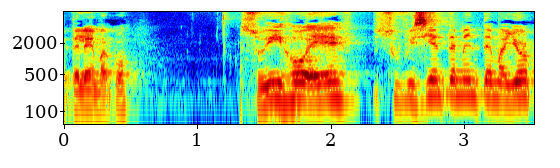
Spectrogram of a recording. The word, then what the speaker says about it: Telémaco: lo voy a decir telemaco porque así lo aprendí en Maracaibo se pronuncia así pero se pronuncia correctamente telémaco su hijo es suficientemente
